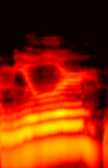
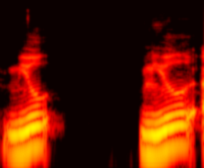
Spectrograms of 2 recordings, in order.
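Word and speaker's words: Müller: I think the general pronunciation is Mueller, but if you want to be like real... If you want to be real about it, it's Mueller. – Okay.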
